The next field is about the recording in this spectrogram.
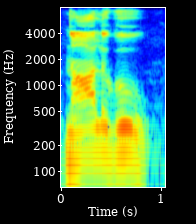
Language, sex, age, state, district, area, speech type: Telugu, male, 18-30, Andhra Pradesh, Palnadu, urban, read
